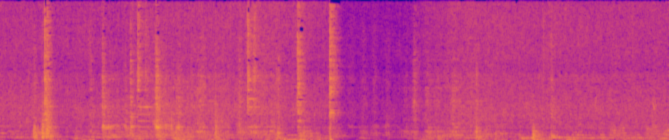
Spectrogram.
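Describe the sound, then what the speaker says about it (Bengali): Potatoes frying in a wok, a steady oil sizzle broken by repeated scraping and clanking stirs of the utensil against the pan, close and fairly loud with no talk. "আলু মোটামুটি ভাজা হয়ে গেছে"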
